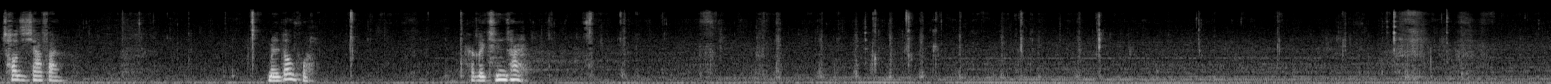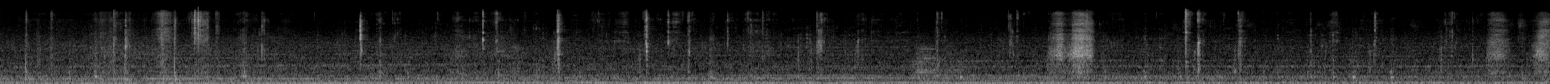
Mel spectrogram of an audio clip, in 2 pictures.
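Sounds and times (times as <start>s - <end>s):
steady low hum: 0.0s - 31.0s
chewing and crunching food: 0.6s - 31.0s.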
